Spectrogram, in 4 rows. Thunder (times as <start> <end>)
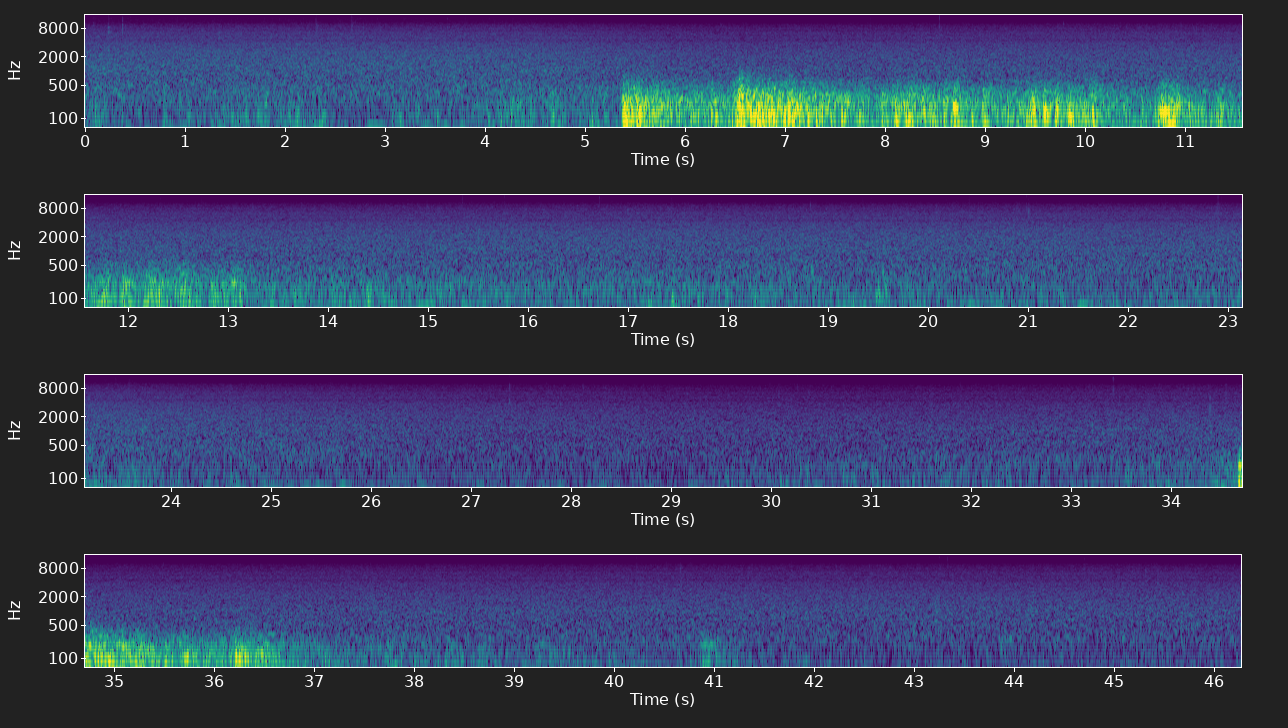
5.4 13.3, 34.6 37.2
